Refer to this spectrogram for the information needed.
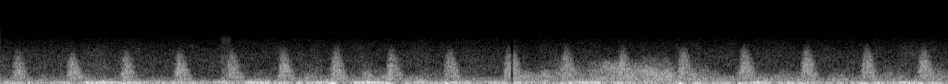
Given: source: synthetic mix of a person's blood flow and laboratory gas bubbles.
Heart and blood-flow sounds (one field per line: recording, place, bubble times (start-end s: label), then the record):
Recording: Doppler ultrasound of blood flow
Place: subclavian vein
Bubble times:
2.21-2.31 s: bubbles
From the record:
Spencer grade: 1 (occasional bubble signal discernible with the cardiac motion signal, with majority of cardiac periods free of bubbles)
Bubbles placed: anywhere in the cardiac cycle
